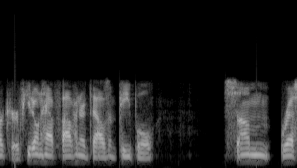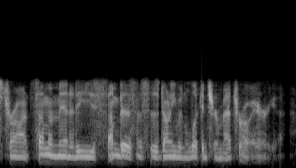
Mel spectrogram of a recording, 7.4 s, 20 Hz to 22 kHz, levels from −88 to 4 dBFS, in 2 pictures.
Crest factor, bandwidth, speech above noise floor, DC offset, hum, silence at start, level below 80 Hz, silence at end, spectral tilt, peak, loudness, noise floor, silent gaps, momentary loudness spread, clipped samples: 24 dB; 4.5 kHz; 43 dB; under 0.1%; none; 0 s; -80 dBFS; 0.15 s; -6.5 dB/octave; -6 dBFS; -30 LUFS; -74 dBFS; none; 9 LU; under 0.1%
